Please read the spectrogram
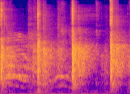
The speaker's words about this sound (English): I give Him a hand clap this morning. I give the Lord a hand clap this morning.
